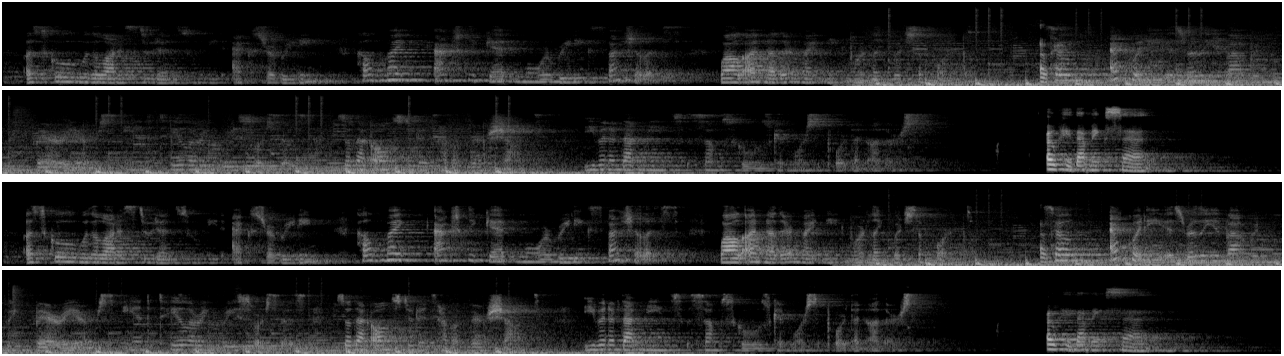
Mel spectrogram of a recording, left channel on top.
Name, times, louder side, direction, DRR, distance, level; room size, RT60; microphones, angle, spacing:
voice 1, 0.2-4.0 4.3-9.5 10.4-10.7 11.1-18.0 18.3-22.0, right 3 dB, 60° right, 5 dB, 1.0 m, -36 dB
sound 1, 8.3-19.3, equal, 80° right, 1.6 m, -41 dB
sound 2, 8.4-17.9, left 1 dB, 20° left, 0.6 m, -35 dB
voice 2, 23.2-24.3, left 5 dB, 80° left, 11 dB, 0.6 m, -28 dB
12.0 x 8.0 x 7.1 m, 2.2 s
head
